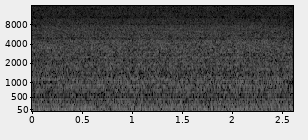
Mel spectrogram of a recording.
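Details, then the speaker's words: Diesel truck parked with engine off at rest area: steady low whooshing roar with no engine beat; bunk HVAC blower stuck on full speed, fan speed uncontrollable, draining the battery. "noise there is the HVAC controls for the bunk stuck on full-blast all the time I can control the temperature but I can't control the fan speed"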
